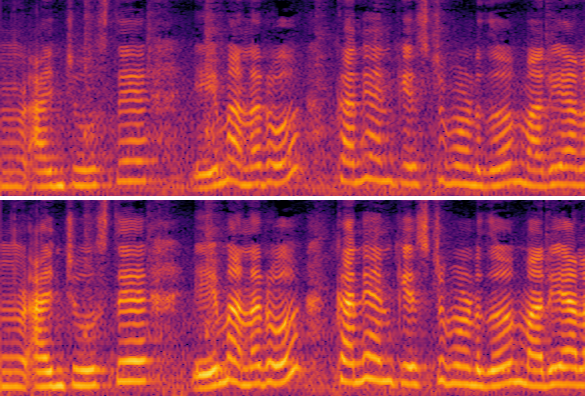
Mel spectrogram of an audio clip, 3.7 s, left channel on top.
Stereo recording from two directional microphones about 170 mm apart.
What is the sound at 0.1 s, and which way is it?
A woman's voice, 35° right (ahead or behind).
